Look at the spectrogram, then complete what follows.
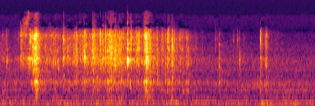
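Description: Close-up eating noises: a dense run of quick, crackly clicks from chewing and handling food, thinning out after about two and a half seconds.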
